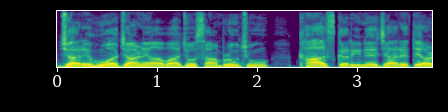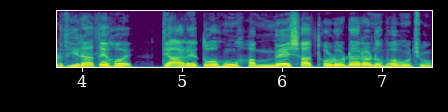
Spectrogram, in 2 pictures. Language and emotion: Gujarati, fearful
